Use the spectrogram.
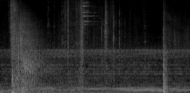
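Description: Rifle shots at German soldiers at the Somme crack out loud and sharp, a few spaced reports with ringing echo, set against a low battlefield drone.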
